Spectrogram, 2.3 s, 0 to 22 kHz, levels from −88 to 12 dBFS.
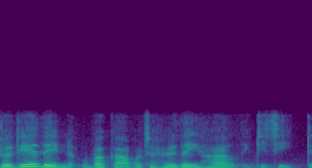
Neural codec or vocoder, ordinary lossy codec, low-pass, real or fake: codec, 16 kHz, 0.2 kbps, FocalCodec; Opus, 16 kbps; 7.2 kHz; fake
